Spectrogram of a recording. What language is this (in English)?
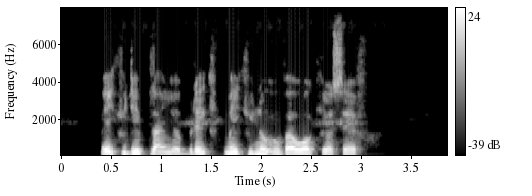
Nigerian Pidgin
